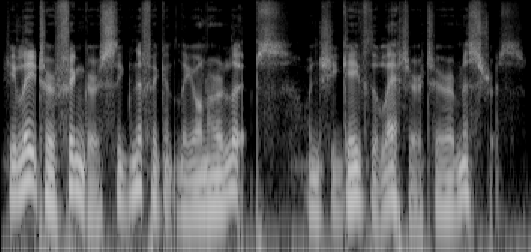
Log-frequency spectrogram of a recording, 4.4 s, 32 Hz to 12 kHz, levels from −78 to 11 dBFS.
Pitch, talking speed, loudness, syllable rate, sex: 100 Hz, 215 wpm, -19 LUFS, 5.7 syllables/s, male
